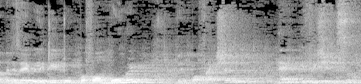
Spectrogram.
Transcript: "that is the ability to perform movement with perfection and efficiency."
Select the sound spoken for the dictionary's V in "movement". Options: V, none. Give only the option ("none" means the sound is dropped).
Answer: none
